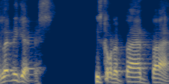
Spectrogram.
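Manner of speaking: mildly sarcastic, dry, knowing tone. Retelling own past reply to a victim's mother: retelling a sarcastic remark. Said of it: "I know I'm being a little sarcastic".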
